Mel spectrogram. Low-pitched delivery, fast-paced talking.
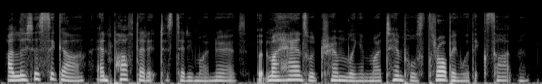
No: medium, 185 Hz; fast, 255 wpm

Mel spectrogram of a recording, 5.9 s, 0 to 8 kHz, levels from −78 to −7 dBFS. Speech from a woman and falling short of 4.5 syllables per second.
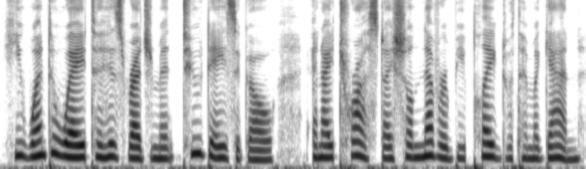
No: female; 5.0 syllables/s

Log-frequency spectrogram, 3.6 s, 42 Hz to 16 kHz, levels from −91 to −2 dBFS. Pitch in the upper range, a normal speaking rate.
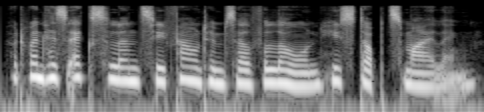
Yes: high, 205 Hz; average, 165 wpm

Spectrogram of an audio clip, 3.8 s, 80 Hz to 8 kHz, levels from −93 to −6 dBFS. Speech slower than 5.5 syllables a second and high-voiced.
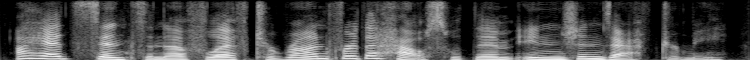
No: 5.7 syllables/s; high, 235 Hz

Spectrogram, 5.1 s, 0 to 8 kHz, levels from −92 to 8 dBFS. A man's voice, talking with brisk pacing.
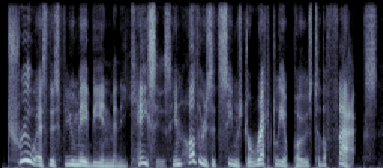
Yes: male; fast, 210 wpm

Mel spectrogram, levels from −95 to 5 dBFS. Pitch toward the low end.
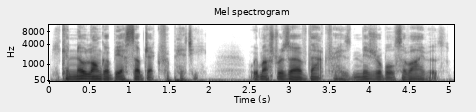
Yes: very low, 90 Hz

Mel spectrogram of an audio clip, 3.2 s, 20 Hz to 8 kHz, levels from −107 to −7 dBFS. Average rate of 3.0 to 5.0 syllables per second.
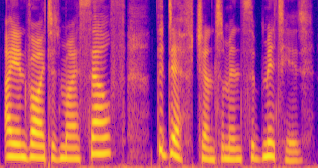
No: 5.3 syllables/s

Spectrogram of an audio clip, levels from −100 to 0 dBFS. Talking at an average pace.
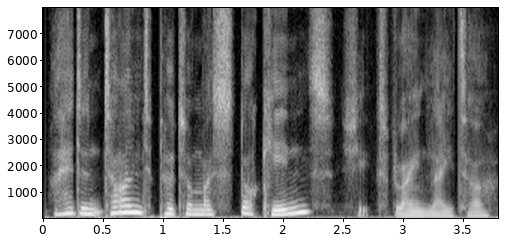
Yes: average, 175 wpm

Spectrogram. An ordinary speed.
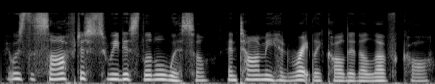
No: fast, 220 wpm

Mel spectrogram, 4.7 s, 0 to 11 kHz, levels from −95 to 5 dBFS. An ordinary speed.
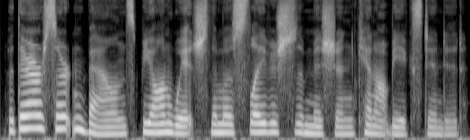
Yes: average, 180 wpm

